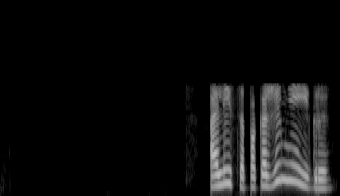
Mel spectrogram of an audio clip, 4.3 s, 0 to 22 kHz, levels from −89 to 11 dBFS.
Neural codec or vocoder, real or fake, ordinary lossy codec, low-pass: none; real; none; 3.6 kHz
